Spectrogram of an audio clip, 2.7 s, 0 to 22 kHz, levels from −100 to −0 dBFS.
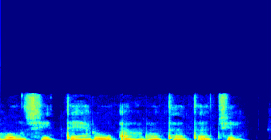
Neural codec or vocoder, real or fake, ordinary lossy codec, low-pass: codec, 16 kHz, 4.8 kbps, FACodec; fake; MP3, 48 kbps; 7.2 kHz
